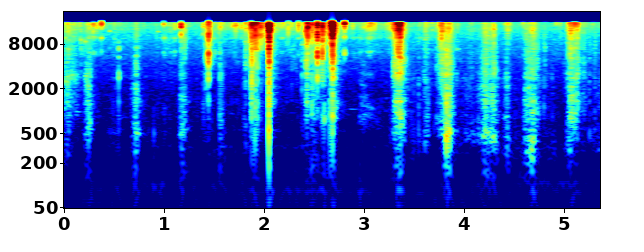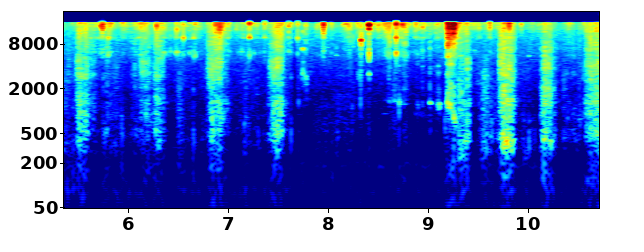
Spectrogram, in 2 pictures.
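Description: Chewing a crunchy cookie with the mouth closed: irregular crisp crunches, a few sharper ones early on and a quick run of them near the end.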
